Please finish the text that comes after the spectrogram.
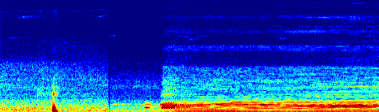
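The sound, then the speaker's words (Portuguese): A truck's air horn blares in one long, steady, loud blast, starting after a moment of road rumble and holding to the end. “Deixa o caminhão passar aqui, ver se me ajuda, né?”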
